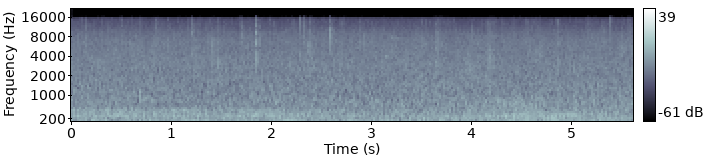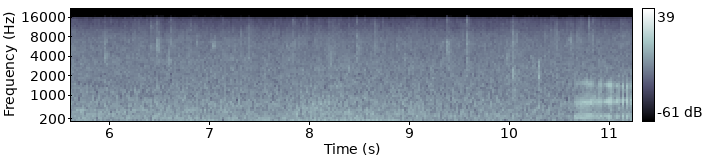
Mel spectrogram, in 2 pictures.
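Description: Heavy rain falling steadily on pavement and parked cars, an even hiss with scattered sharp drop ticks. A faint low steady hum runs beneath it, and a brief louder pitched sound comes right at the end.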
